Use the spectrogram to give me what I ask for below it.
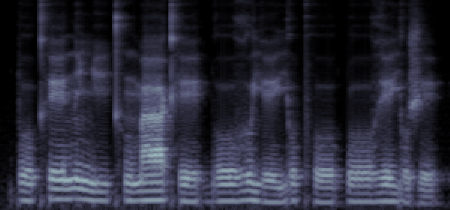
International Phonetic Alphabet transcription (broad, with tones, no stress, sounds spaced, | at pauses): p oː˨ kʰ eː˦ n ĩ˦ ɲ iː˨ kʰ ũ˨ m aː˦ kʰ eː˨ ɡ͡b oː˦ ɣ ʊ˦ j eː˨ j o˦ pʰ oː˨ k͡p oː˦ ɣ eː˦ j o˨ ʃ e˨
